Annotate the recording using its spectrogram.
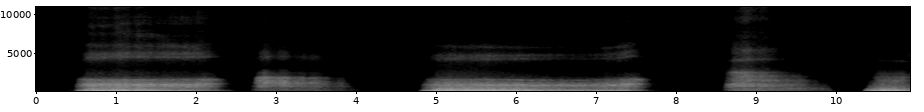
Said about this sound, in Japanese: じゃあこんなのはどう？生吐息、あったかくって気持ちいいでしょ？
